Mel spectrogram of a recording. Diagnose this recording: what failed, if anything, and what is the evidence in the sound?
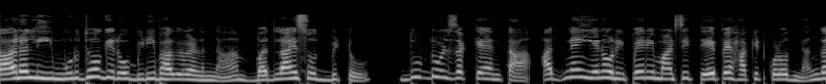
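The codec stage likely ran Vorbis compression at a very low rate, near 26 kbps. The speech is hissy and grainy throughout, with nothing above 10.5 kHz.

Pre-echo also comes from the codec stage. Just after "ಅದ್ನೇ ಏನೋ ರಿಪೇರಿ ಮಾಡ್ಸಿ", from 7.20 to 7.23 s, quantisation noise spreads about 27 ms ahead of an attack, smearing it.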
